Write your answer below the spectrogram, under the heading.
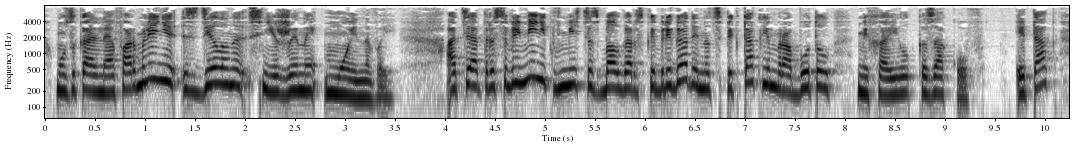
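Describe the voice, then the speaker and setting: A woman presenter giving a scripted introduction to a radio play in a measured, articulate, explanatory way. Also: mid-range voice, warm tone. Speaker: radio theatre announcer and presenter. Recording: muffled archival radio recording.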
